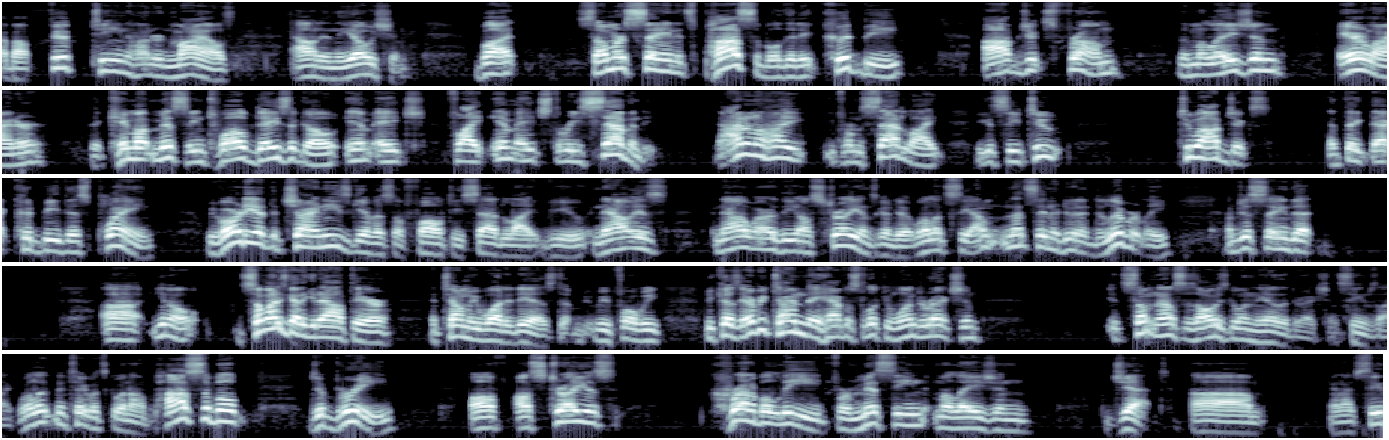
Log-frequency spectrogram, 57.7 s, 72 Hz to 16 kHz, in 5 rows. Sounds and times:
Speech: 0.0 - 3.4, 4.0 - 7.5, 8.2 - 20.4, 21.4 - 34.0, 35.5 - 42.8, 43.8 - 49.5, 50.1 - 51.4, 52.0 - 54.8, 55.4 - 57.6.

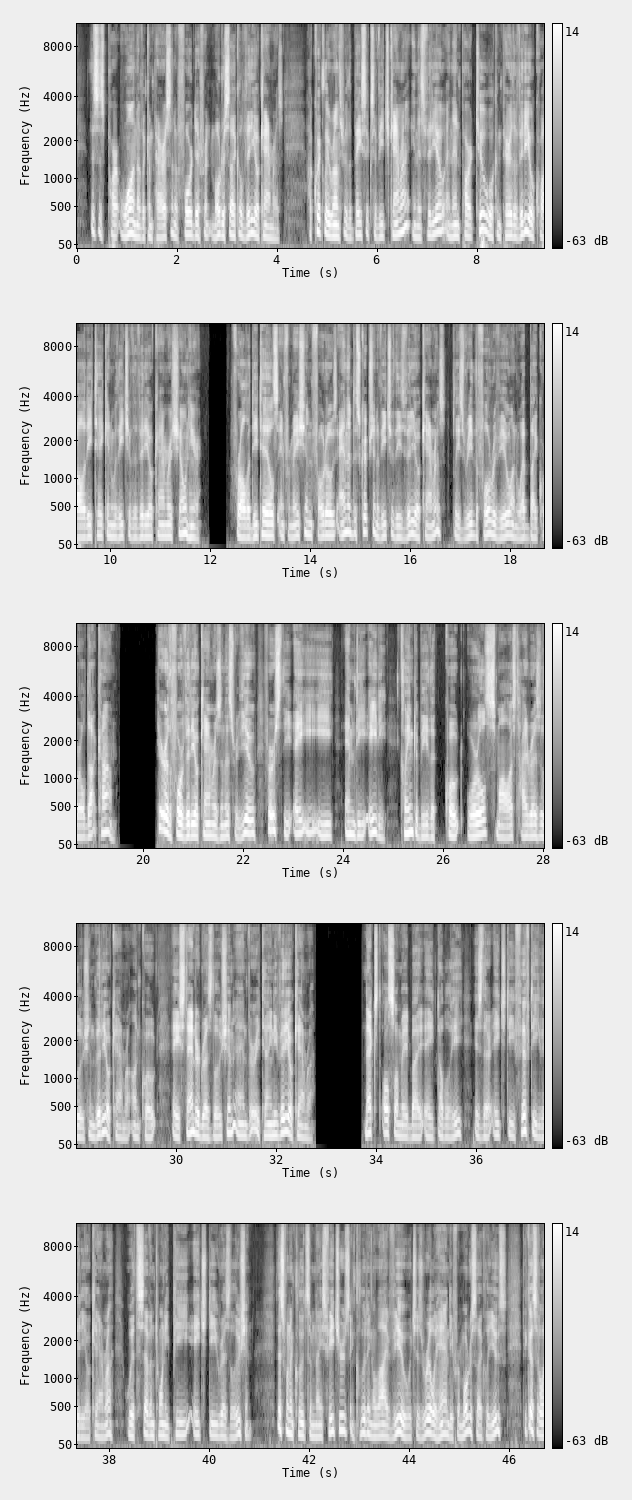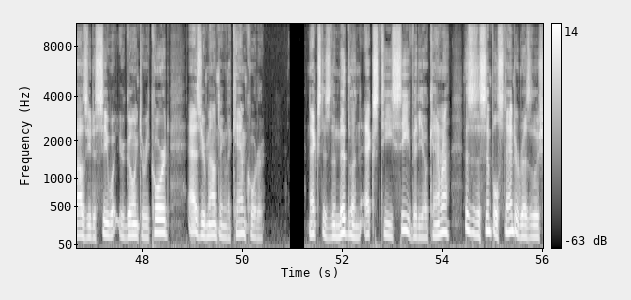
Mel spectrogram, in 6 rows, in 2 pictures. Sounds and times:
Speech: 0.3 - 19.6, 20.3 - 32.8, 33.8 - 50.5, 51.3 - 56.0.

